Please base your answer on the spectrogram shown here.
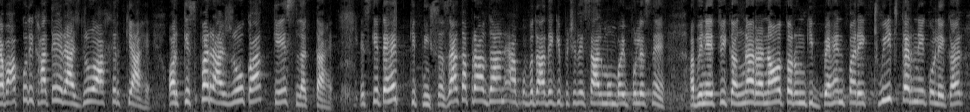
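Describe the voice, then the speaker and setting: A woman's voice: high voice, fairly quick, a bit bright. A woman news anchor presenting a scripted special report.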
